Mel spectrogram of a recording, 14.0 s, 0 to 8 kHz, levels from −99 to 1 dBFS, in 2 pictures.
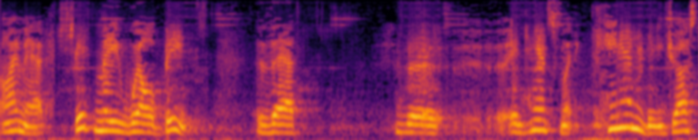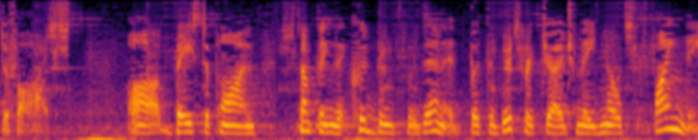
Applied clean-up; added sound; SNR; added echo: neural separator model SepFormer DNS4.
